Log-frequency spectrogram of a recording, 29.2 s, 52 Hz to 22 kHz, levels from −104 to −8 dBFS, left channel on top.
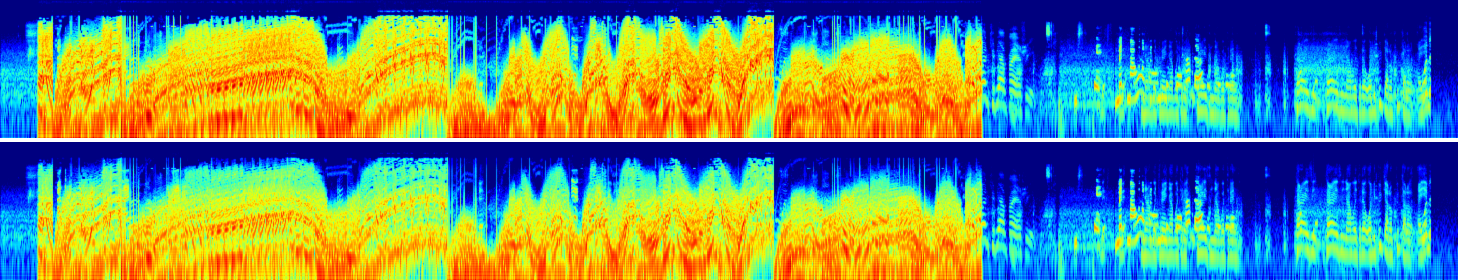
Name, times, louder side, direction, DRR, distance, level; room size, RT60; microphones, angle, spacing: voice 1, 0.0-1.1 6.3-6.7 9.5-9.6 10.1-11.1 12.4-12.5 20.8-21.9 24.7-24.8 25.3-25.4 28.1-28.2 28.5-28.6, left 5 dB, 40° left, 1.4 m, -59 dB
sound 1, 0.8-19.6, left 6 dB, 85° left, 0.7 m, -21 dB
voice 2, 1.1-3.9 11.0-11.7 21.9-22.0 22.3-24.1 24.5-24.7, right 2 dB, 15° right, 4.8 m, -40 dB
voice 3, 2.6-4.6 6.4-9.4 14.1-20.7 21.2-21.3 28.4-28.6, left 3 dB, 55° left, 6.3 m, -46 dB
voice 4, 7.5-8.2 9.5-9.8 11.9-15.1 20.2-20.3 22.0-22.1 22.4-22.5 22.8-24.8 25.9-28.6, right 2 dB, 75° right, 3.4 m, -50 dB
head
